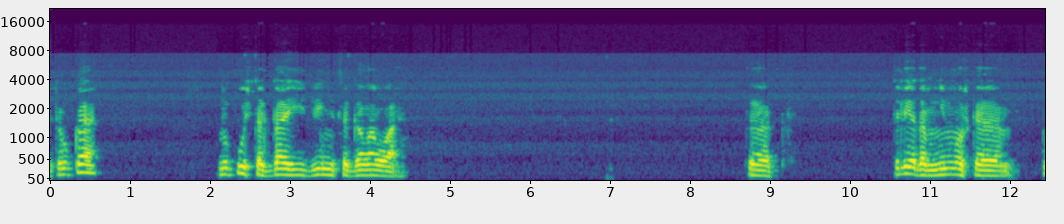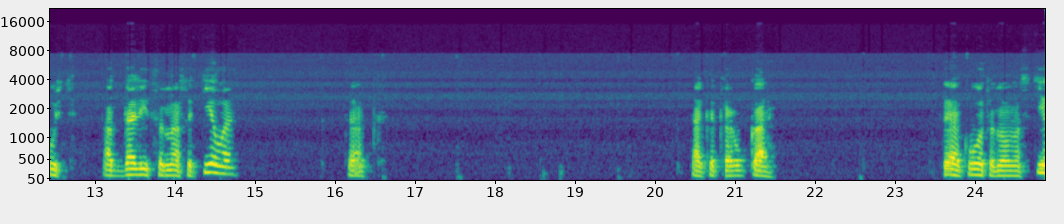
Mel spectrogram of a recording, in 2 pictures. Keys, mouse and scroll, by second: 2.3 click, 3.9-6.9 drag, 12.5 click, 14.4-15.6 drag, 16.5-17.5 drag.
